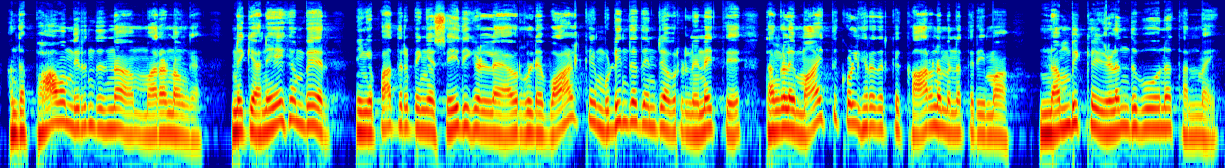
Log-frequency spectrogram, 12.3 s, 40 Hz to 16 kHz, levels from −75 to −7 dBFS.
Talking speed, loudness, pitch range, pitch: 75 wpm, -18 LUFS, 140-170 Hz, 155 Hz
